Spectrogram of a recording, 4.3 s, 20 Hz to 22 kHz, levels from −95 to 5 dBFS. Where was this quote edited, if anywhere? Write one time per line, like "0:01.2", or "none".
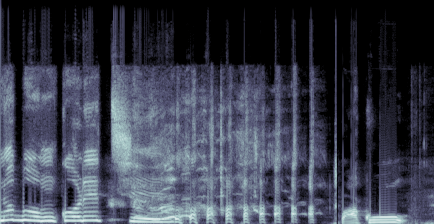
0:03.2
